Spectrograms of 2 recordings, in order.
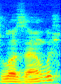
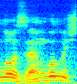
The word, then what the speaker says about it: losangos: Que são chamados losangos, não são losângulos, tá? Losangos, beleza? Losangos, tanto essa grafia quanto essa pronúncia estão errados, tá bom?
